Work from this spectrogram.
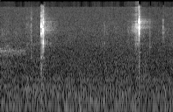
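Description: Two crisp scissor snips cut through yarn while crocheting a chevron mesh stitch, spaced about a second apart and quiet against a still room.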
